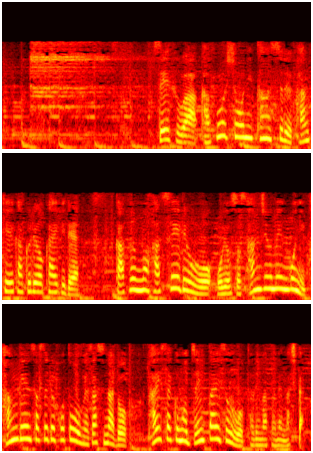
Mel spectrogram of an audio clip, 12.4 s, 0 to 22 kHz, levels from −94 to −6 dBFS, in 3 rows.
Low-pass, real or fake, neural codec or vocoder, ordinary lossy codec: 7.2 kHz; fake; codec, 16 kHz in and 24 kHz out, 1 kbps, XY-Tokenizer; MP3, 32 kbps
